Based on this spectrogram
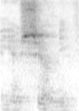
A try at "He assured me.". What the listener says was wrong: No, now do you hear any D at the end of that word?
